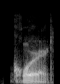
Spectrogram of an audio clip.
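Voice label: "quirt", American English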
